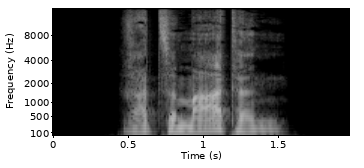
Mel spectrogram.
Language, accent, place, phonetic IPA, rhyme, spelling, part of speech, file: German, Germany, Berlin, [ʁat͡səˈmaːtn̩], -aːtn̩, Razematen, noun, De-Razematen.ogg
- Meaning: dative plural of Razemat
